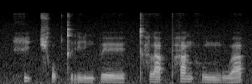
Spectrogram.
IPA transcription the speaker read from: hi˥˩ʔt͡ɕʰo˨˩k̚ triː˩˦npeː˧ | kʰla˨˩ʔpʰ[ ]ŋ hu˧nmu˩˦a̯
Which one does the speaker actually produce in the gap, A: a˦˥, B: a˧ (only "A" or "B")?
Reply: B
